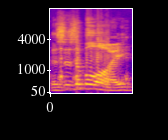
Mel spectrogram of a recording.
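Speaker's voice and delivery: loud, laughing, amused surprise.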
